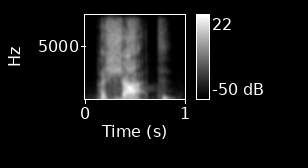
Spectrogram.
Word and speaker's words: Peshat: I'll spell it for you. P.S. S-H-A-T, Peshat. P-E-S-H-A-T, AT.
